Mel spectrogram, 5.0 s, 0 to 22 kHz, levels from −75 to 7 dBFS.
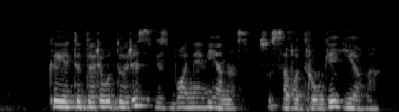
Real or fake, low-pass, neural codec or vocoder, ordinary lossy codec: fake; 7.2 kHz; codec, 16 kHz, 16 kbps, FunCodec, trained on Chinese and English, 50 frames a second; MP3, 32 kbps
